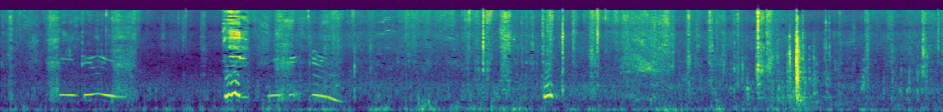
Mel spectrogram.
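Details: German Shepherd greeting its owner, giving high, thin whines that bend up and down in short wavering bursts, with a person talking over them throughout.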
